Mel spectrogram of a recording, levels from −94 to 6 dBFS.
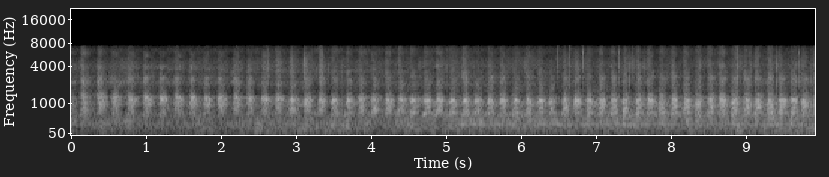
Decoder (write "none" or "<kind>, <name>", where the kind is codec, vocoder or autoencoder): codec, ZipCodec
